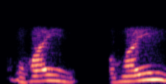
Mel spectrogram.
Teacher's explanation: آپ کے گلے میں ایسے رگڑ کھاتے ہوئے آواز نکلے گی خا خا, اور یہ پر بھی ہوگا. غین, غین بھی جو ہے یہ حلق کے ابتدائی حصے سے یعنی شروع والے حصے سے ادا ہوگا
